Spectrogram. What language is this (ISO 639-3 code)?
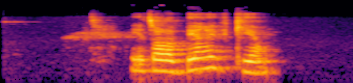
kab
